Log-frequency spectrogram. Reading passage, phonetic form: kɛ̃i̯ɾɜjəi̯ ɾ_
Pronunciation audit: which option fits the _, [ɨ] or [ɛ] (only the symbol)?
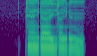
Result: ɨ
